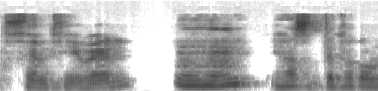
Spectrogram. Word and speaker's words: Cencibel: grown in Toledo, called Cencibel. It has a difficult name to pronounce, so that's why we don't put it again. Cencibel. Cencibel, it's like sensible, but with a th.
